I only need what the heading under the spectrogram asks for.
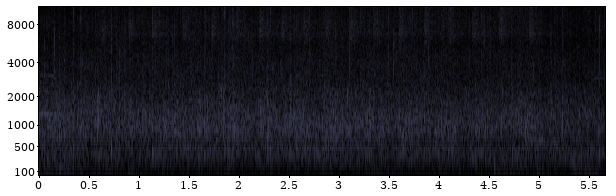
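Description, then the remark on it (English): A crowd applauds steadily throughout, dense overlapping hand claps forming a continuous wash of sound that holds at an even level from start to finish, with no voices standing out. “For some of you ain't clapped yet, you need more exposure to Jesus.”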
